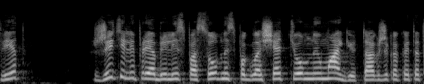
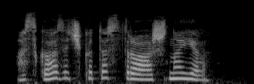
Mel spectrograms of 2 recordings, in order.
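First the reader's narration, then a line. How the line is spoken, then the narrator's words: Quiet voice. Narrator (Russian): тихонько произнесла я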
